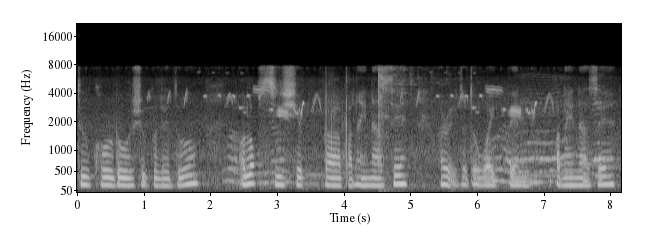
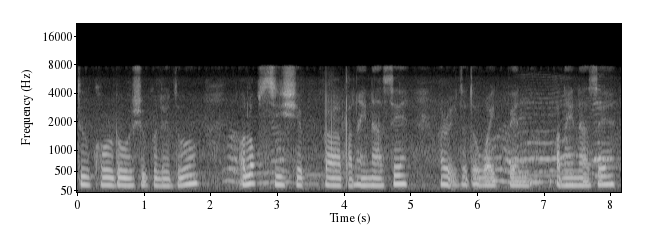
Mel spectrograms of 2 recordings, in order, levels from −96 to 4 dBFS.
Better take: second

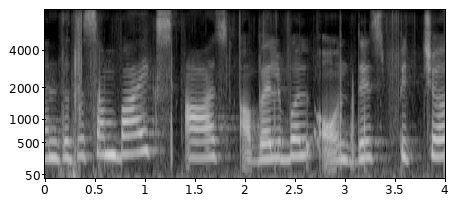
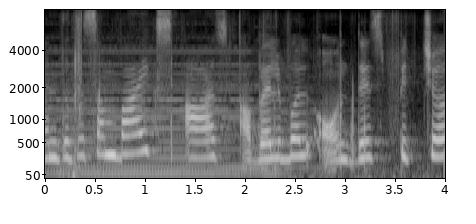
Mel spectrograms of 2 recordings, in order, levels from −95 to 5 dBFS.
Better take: first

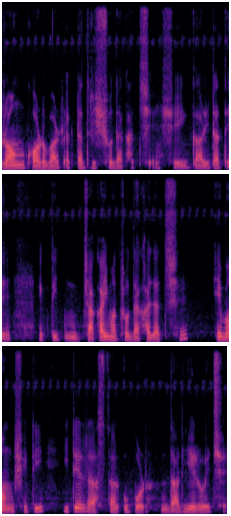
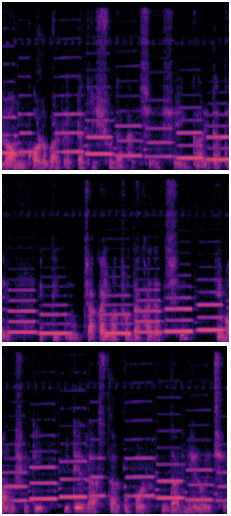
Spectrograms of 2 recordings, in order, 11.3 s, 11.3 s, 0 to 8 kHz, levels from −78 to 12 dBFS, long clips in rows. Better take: first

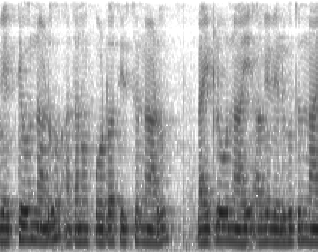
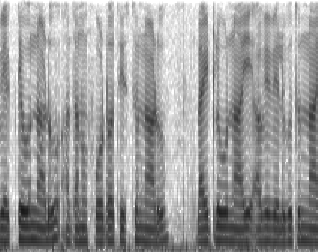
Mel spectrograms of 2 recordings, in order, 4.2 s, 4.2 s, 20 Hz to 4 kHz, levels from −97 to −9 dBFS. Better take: second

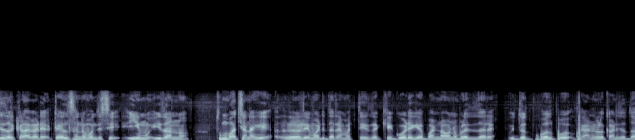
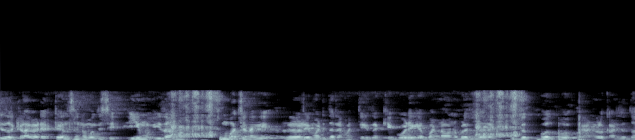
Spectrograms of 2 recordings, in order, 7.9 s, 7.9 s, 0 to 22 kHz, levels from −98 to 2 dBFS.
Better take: first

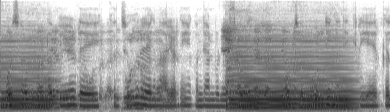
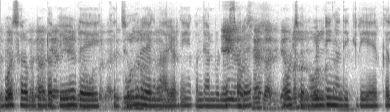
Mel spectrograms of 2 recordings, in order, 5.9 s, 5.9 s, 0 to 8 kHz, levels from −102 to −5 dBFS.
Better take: second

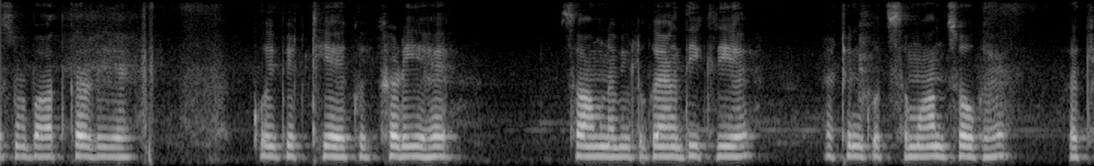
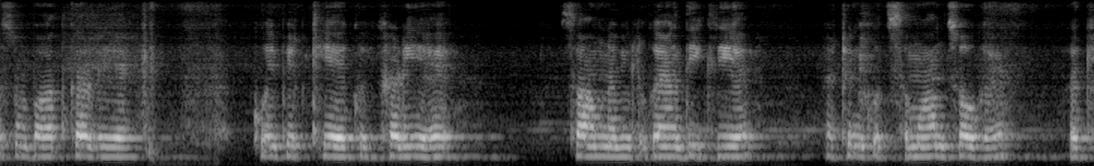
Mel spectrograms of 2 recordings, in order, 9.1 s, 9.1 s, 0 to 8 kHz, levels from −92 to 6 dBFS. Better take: first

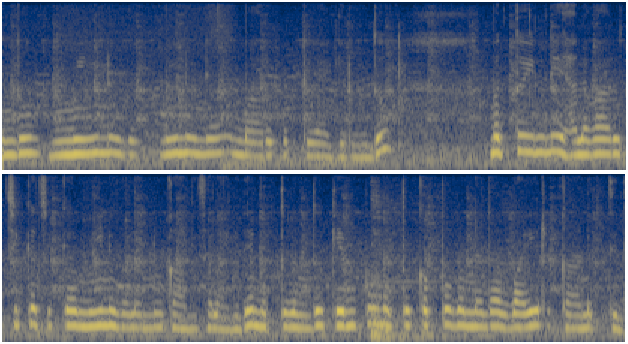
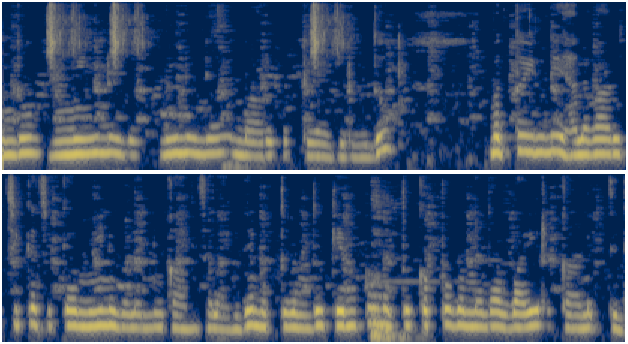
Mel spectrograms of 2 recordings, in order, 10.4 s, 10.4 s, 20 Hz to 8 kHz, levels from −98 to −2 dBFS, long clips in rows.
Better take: first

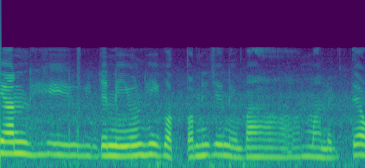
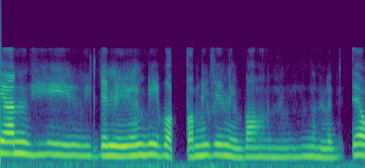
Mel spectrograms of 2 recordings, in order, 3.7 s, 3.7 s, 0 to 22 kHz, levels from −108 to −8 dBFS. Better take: first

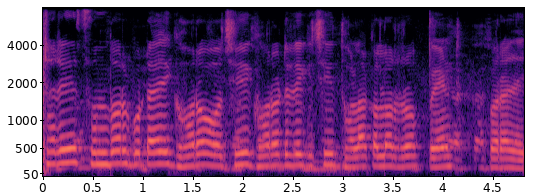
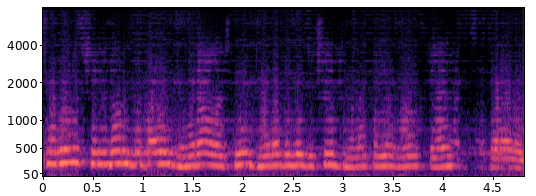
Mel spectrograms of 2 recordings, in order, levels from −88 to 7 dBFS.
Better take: first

